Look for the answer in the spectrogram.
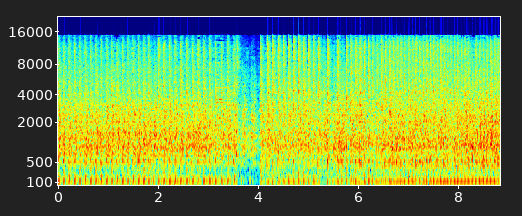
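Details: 1959 Gravely LI single-cylinder engine with 20-over piston, oil had been mostly water; fast steady popping about three beats a second, crisp even exhaust pulses, good oil pressure, running smoothly.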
